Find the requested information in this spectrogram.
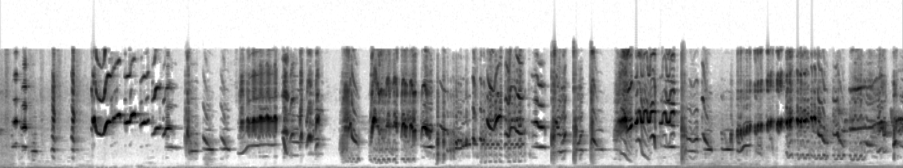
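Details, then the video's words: Vigorously singing jongkangan delivering a dense, continuous stream of high chattering notes, thin whistles and quick trills, hardly pausing over the whole stretch, with a faint low hum in the background. "Jongkangan GACOR DOOR"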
